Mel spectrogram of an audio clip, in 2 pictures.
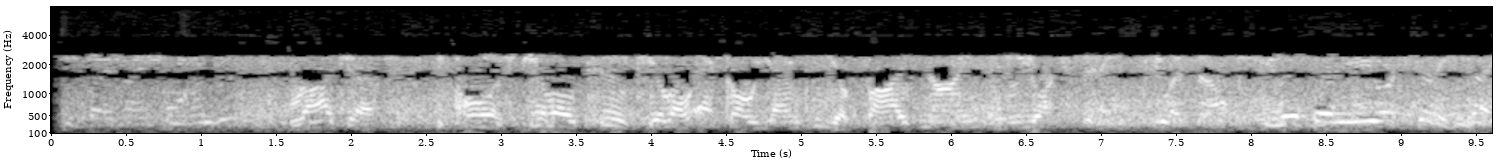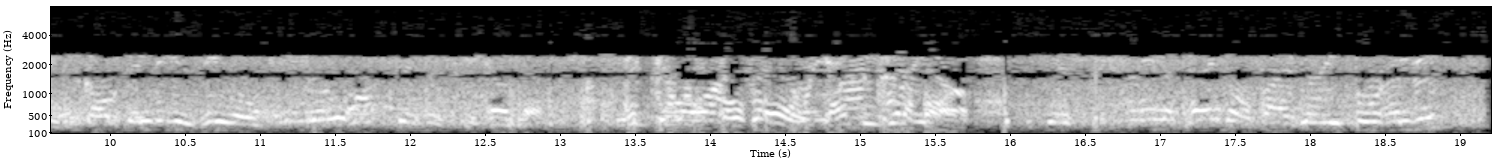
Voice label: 80m SSB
